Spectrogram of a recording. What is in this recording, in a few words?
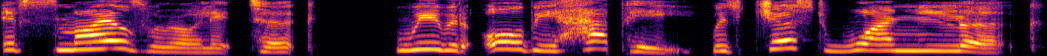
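Child Rhymes Happy Child Female; Duviri; Childrens Rhymes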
